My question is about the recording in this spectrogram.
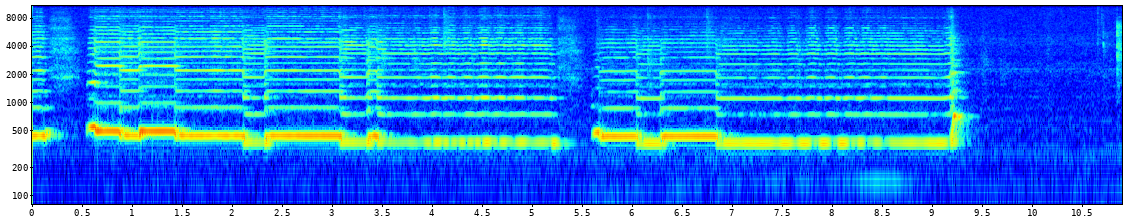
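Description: Wooden Native American flute playing a slow melody of held notes, with two short breaks for breath. The piece ends with a quick upward flick about nine seconds in, then stops.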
